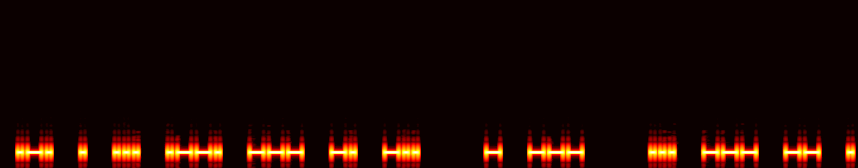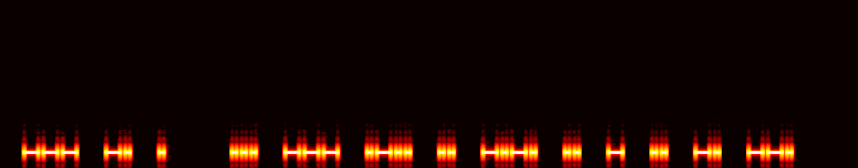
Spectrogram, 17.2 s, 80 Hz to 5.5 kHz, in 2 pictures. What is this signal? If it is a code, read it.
Morse code, heard as a keyed tone, about 25 wpm, spaced as for 18 wpm, 600 Hz. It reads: RESPOND TO SOMEONE SOLICITING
